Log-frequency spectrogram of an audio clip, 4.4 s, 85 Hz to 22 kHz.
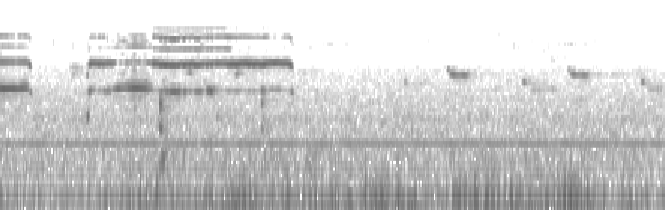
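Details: Peregrine falcon at a nest, a male tending the females, 23 May 2021 at 19:40; one drawn-out harmonic wailing note lasting about a second, with faint chirps after it and a steady low electrical hum.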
